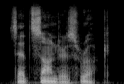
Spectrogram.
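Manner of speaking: ordinary delivery, nothing marked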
